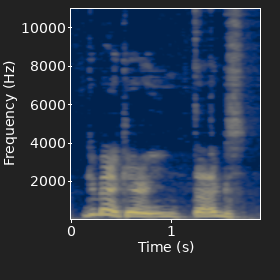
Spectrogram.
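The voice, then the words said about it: Cartoon Mountie character voice. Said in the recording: “Is that what he sounded like?... if I can do that voice”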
